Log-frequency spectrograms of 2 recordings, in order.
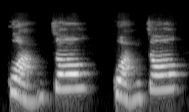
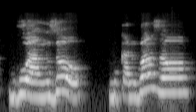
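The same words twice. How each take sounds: First: "Guangzhou" as kuang-chou, slow and higher; Mandarin pronunciation. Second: "Guangzhou" with voiced g and z, as guang-zo; wrong reading. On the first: Teacher modelling the correct city name, Mandarin pronunciation. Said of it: "Karena G". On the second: Teacher quoting the mistaken reading, spelling pronunciation. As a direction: say "Guangzhou" as spelt, drawn out slowly. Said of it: "Bukan Guangzhou". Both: Shown as a demonstration.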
